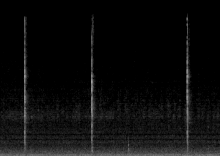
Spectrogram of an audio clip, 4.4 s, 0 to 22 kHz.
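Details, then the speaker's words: Extech 382270 bench power supply, channel two output relay actuated amid erratic constant-current adjustment; sharp isolated clicks a second or two apart over faint hum, each very loud, relay suspected faulty. "it's very loud it's very loud"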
